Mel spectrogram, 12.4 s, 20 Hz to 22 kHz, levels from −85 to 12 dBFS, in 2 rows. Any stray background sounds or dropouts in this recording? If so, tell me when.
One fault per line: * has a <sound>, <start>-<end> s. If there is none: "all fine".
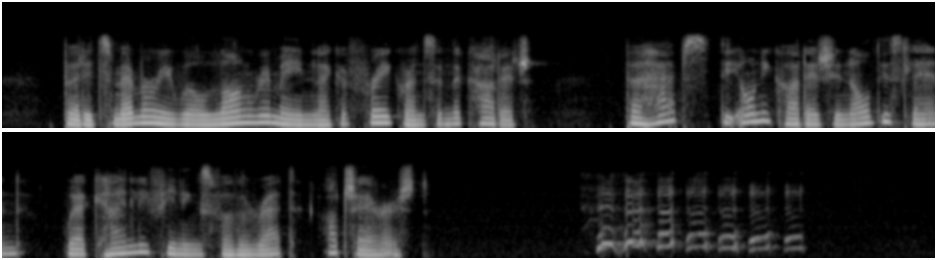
* has a laugh, 10.1-11.6 s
